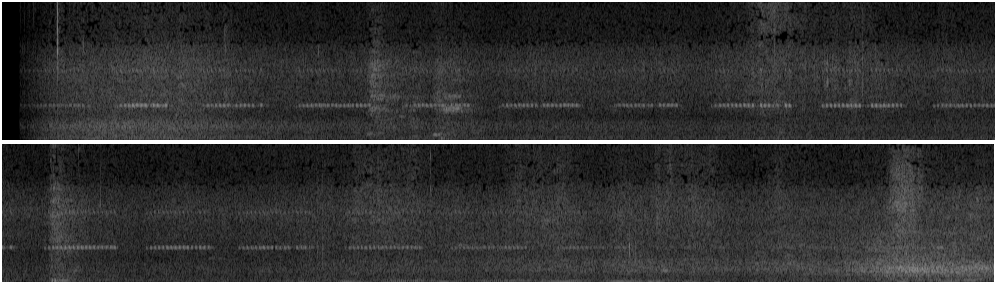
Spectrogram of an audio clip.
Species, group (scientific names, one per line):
Oecanthus pellucens
Orthoptera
